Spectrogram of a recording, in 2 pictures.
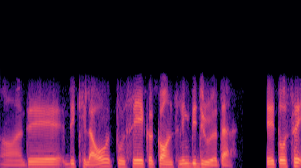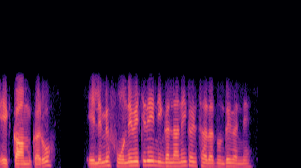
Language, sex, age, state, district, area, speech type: Dogri, male, 18-30, Jammu and Kashmir, Reasi, rural, conversation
